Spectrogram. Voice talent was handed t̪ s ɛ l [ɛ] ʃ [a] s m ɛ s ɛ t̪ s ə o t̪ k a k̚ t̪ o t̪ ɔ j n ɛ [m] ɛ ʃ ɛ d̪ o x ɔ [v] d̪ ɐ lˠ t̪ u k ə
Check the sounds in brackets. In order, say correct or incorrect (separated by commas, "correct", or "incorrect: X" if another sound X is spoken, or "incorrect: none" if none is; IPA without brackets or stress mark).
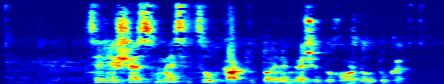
incorrect: i, incorrect: ɛ, incorrect: b, incorrect: ʒ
